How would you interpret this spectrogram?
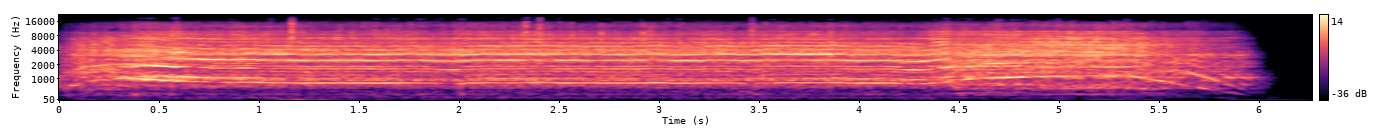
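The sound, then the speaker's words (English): A paper shredder with a bunch of blades shreds a written sheet of paper into little pieces, running for about six seconds, a steady, loud motorized whir with a buzzing tone that shifts pitch briefly near the end before cutting off abruptly. “And this shredder has a bunch of blades in it, and it shreds it into little pieces of paper like this.”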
